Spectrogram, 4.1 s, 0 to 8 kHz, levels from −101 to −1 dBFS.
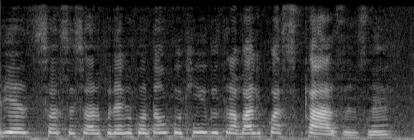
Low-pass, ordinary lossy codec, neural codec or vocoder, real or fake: none; none; codec, 16 kHz, 4 kbps, FunCodec, trained on Chinese and English, 50 frames a second; fake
